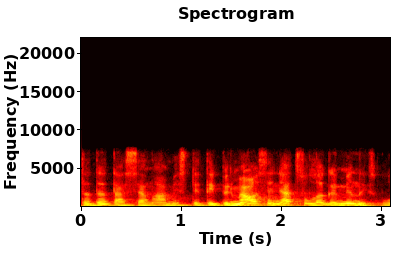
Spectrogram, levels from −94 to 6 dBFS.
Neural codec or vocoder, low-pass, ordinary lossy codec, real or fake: none; 7.2 kHz; Opus, 24 kbps; real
